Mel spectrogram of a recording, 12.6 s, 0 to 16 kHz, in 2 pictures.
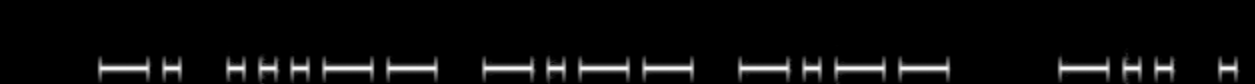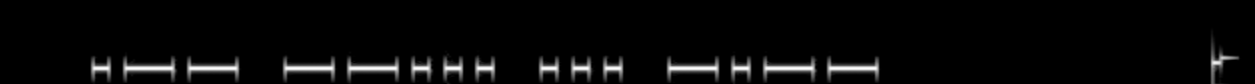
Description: Morse code, heard as a keyed tone, about 15 wpm, 700 Hz. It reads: N3YY DE W7SY
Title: USA Callsign DE Callsign - 4 Characters - 15wpm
